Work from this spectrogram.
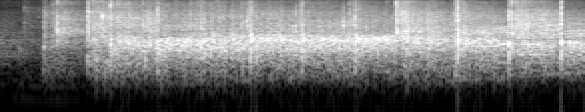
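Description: Students in an electronics classroom break into a short burst of loud clapping that starts abruptly and stays dense, with a few sharp, distinct claps standing out near the end.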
